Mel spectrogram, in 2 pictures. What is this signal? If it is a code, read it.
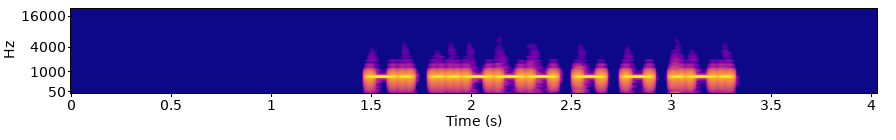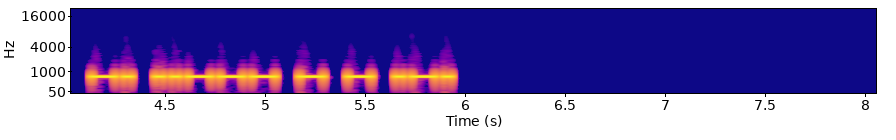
Morse code, heard as a keyed tone, about 30 wpm, 700 Hz. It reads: N2TTR N2TTR
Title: USA Call Signs - 5 Characters - Repeated 2x - 30wpm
